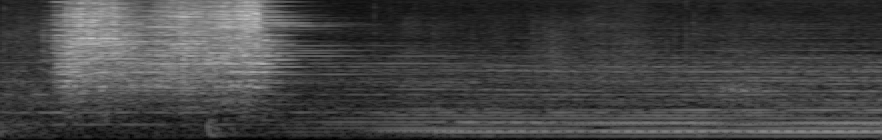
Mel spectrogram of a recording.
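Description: A sword drawn from its scabbard: a loud metallic scrape lasting about a second. It is followed by low, sustained orchestral strings swelling in.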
